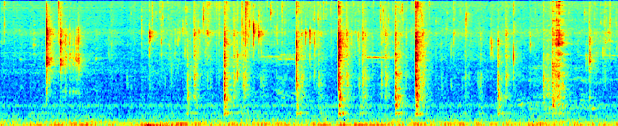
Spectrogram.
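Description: Cashew nuts fry in ghee in a pan for a sweet potato kheer, giving a soft, continuous sizzle broken by repeated sharp clinks and scrapes of a spoon stirring against the metal, with no talking.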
